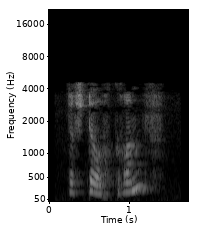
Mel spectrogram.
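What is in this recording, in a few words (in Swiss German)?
"starrkrampf", Alsatian; medecine; tétanos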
